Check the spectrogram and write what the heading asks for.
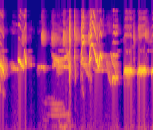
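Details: Oriental magpie-robin in breeding condition, singing to provoke other birds: quick mix of chirps, twisting whistles and buzzy notes, ending in a string of steady short whistles.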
